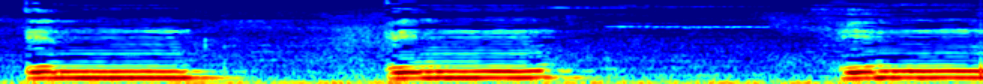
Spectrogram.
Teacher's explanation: تشعر أن الصوت شوي أضعف، صوت الغنة فيه ضعف قليلا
